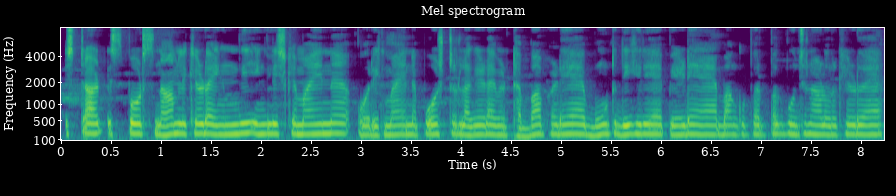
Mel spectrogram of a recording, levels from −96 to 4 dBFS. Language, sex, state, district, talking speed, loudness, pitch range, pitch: Marwari, female, Rajasthan, Nagaur, 210 wpm, -18 LUFS, 190-205 Hz, 200 Hz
